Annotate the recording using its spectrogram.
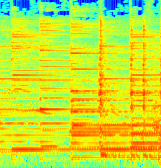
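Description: Live band playing an instrumental passage of an Italian dance song: strummed acoustic guitar with electronic keyboard chords, the chords changing every half second or so.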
